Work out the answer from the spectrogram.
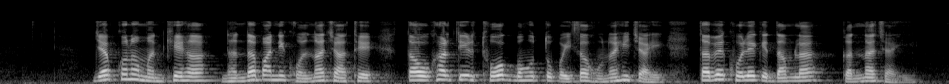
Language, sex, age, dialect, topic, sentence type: Chhattisgarhi, male, 18-24, Western/Budati/Khatahi, banking, statement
